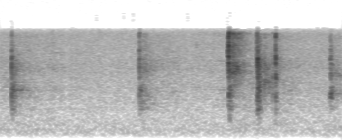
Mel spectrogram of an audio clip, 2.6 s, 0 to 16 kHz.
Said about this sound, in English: That's the one. All right, so I need a T10 Torx driver to loosen up the speaker.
